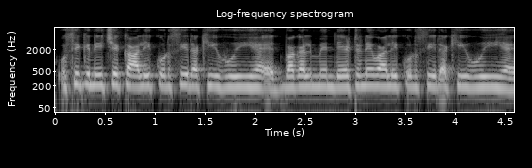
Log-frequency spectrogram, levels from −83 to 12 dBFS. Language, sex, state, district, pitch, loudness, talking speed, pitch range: Hindi, male, Himachal Pradesh, Shimla, 190 Hz, -17 LUFS, 210 wpm, 185-195 Hz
